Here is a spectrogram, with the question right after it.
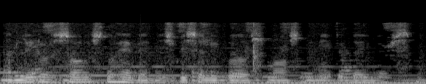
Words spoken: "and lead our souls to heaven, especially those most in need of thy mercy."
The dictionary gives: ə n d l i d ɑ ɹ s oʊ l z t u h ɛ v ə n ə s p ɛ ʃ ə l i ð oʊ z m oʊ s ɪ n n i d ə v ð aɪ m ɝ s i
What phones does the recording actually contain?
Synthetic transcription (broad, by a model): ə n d l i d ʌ l s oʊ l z t u h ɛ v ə n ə s p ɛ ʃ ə l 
